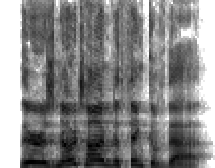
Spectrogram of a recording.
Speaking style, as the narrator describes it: shouted the boy who was clever

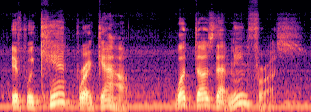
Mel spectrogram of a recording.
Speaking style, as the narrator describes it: Alejandra softly says

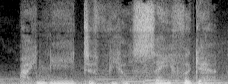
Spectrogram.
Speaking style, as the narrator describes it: I whispered

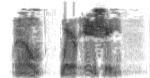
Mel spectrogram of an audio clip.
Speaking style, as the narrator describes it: Pettigrew asked angrily

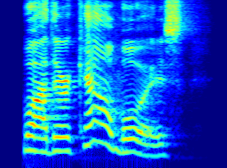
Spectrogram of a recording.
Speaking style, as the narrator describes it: exclaimed another passenger

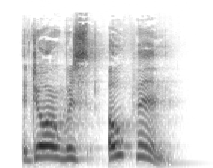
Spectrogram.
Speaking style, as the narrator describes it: he stammered

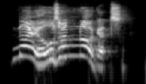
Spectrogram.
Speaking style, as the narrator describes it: roared the king

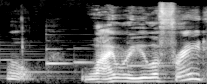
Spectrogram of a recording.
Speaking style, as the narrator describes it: asked God

